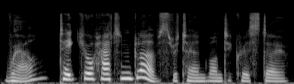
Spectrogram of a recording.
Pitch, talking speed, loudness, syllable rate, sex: 200 Hz, 185 wpm, -19 LUFS, 5.1 syllables/s, female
